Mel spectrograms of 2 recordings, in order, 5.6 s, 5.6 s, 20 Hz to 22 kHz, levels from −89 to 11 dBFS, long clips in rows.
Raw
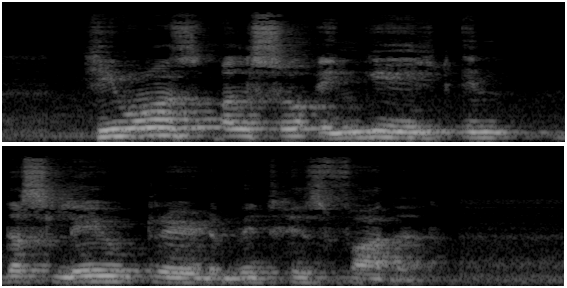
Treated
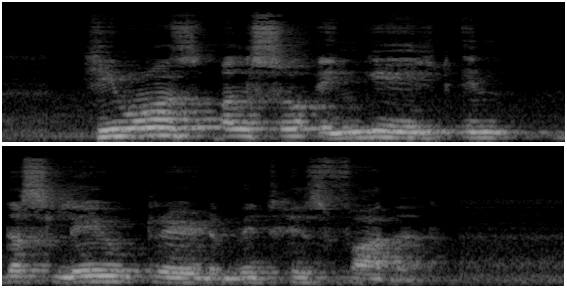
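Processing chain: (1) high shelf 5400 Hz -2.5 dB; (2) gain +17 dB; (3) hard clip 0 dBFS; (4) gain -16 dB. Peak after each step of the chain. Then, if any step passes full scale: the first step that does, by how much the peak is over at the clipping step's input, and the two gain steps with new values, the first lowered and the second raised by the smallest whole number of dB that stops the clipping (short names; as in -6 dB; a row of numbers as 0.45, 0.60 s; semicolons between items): -20.5, -3.5, -3.5, -19.5 dBFS; no overload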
